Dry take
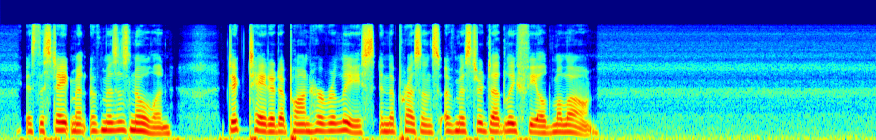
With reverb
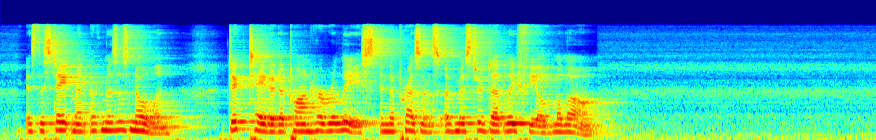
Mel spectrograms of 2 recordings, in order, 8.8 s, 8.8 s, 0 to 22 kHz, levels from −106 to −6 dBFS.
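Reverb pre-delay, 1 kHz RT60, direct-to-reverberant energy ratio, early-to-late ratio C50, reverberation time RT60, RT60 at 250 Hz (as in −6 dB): 4 ms, 0.95 s, 3.0 dB, 7.0 dB, 0.95 s, 0.95 s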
